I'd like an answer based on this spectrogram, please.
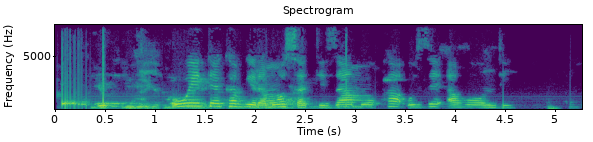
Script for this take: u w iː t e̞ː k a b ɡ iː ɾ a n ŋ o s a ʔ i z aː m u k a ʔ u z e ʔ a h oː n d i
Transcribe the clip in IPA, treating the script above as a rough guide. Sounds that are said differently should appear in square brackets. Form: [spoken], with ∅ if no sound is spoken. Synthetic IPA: u w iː t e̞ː k a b ɡ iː ɾ a [m] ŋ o s a [t] i z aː m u k a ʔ u z e ʔ a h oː n d i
